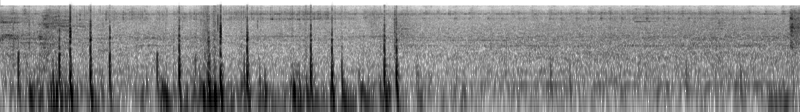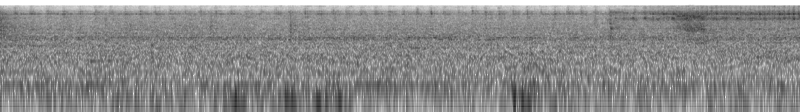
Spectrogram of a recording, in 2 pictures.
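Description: Handling and wind noise on a moving handheld camera's microphone: loud irregular knocks and rumbles for about two seconds, then a steady outdoor background hiss with a few soft thumps.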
